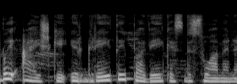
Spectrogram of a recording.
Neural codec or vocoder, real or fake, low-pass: vocoder, 24 kHz, 100 mel bands, Vocos; fake; 10.8 kHz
